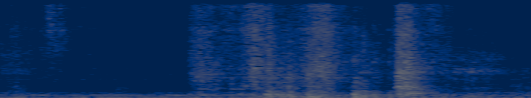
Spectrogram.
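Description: A loose wooden board scrapes and bumps as it is shifted.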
